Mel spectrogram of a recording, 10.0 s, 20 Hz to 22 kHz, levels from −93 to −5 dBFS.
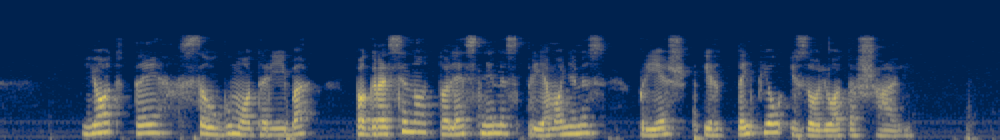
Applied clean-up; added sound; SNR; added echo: none; none; none; none.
